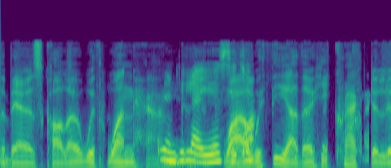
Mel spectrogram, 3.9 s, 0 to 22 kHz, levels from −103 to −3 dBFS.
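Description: From 0.00 to 0.13 s and again from 0.37 to 1.18 s, the background is gated by the echo canceller: while far-end audio plays, the microphone path is pulled down by about 40 dB, so the room sound drops out and then returns once the canceller releases.

Between 1.49 and 1.91 s the speech itself dips very deeply, most likely speech suppressed in double talk, with the canceller attenuating the near talker because both sides are active at once.

At 2.40 to 2.56 s an echo leak appears: a copy of the speech 151 ms late, fairly close in level to the original, likely residual loudspeaker pickup the canceller failed to remove. It overlaps a second short suppression at 2.52 to 2.67 s, again a deep cut, likely from double talk.

From 2.95 s to the end the 151 ms echo returns, weaker and sustained. Within that stretch, from 3.09 to 3.46 s, the background is gated once more by about 40 dB.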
